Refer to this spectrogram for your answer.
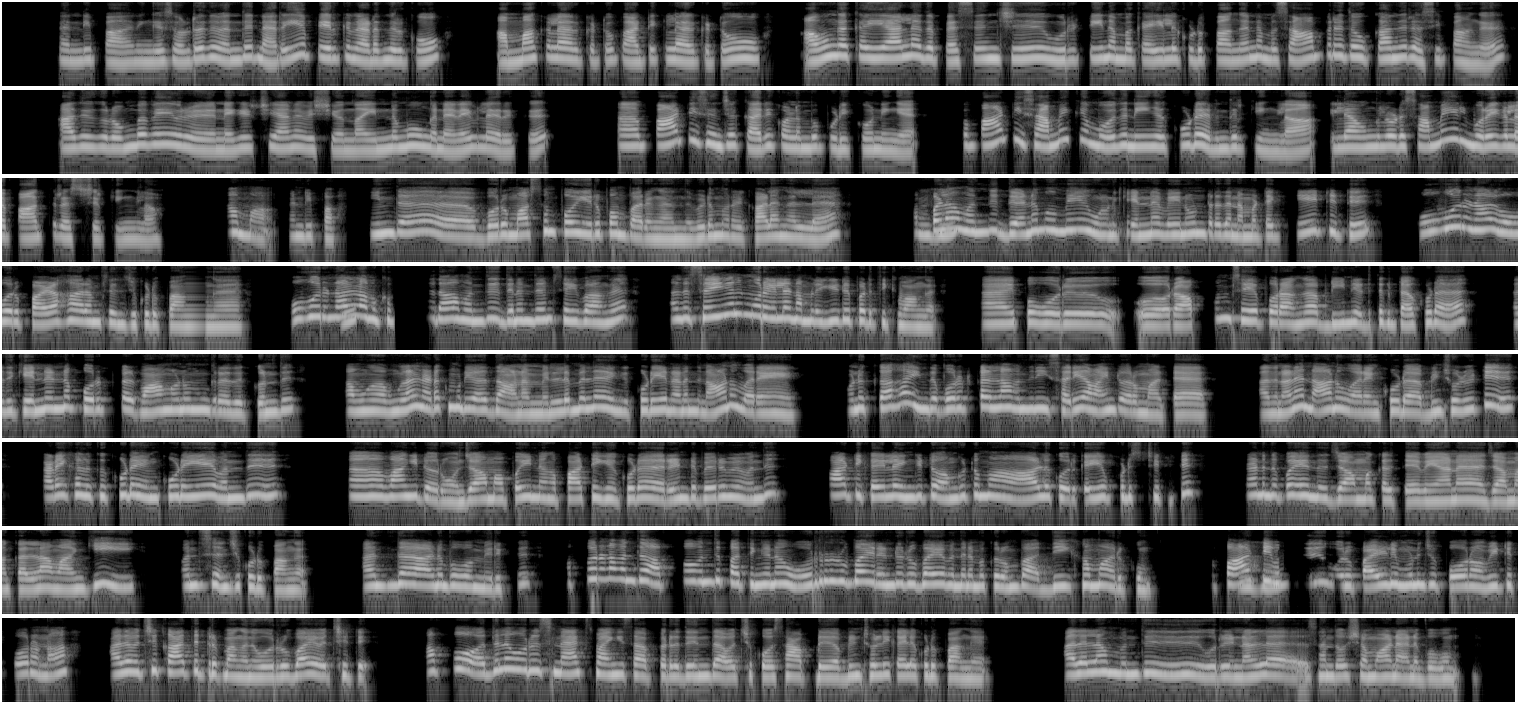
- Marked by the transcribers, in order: in English: "ஸ்நாக்ஸ்"
- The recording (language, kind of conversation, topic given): Tamil, podcast, பாட்டி சமையல் செய்யும்போது உங்களுக்கு மறக்க முடியாத பரபரப்பான சம்பவம் ஒன்றைச் சொல்ல முடியுமா?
